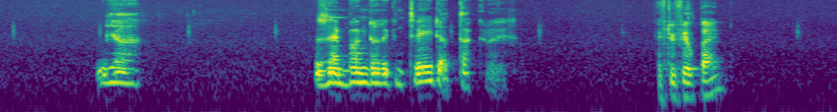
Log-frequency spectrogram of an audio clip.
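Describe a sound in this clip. An elderly woman speaks weakly and slowly nearby.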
